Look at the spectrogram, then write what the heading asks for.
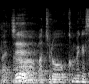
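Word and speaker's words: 맏즈: MATZ! - We're back. There are so many fans welcoming MATZ. We have a correction to make... No, an announcement. The "MAT" in MATZ is pronounced with a "d".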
